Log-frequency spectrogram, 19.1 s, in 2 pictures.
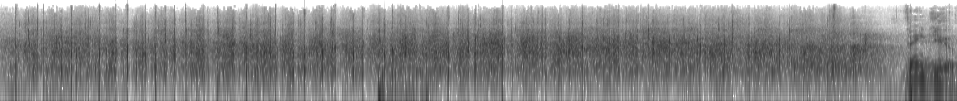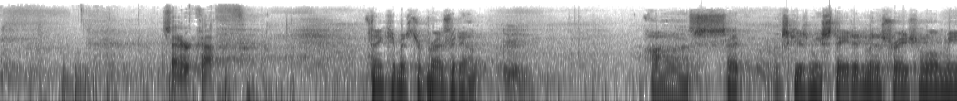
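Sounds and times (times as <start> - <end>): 
round of applause: 0.0 - 9.0
speech: 9.1 - 10.3, 11.2 - 12.0, 13.3 - 14.9, 16.1 - 19.1.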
